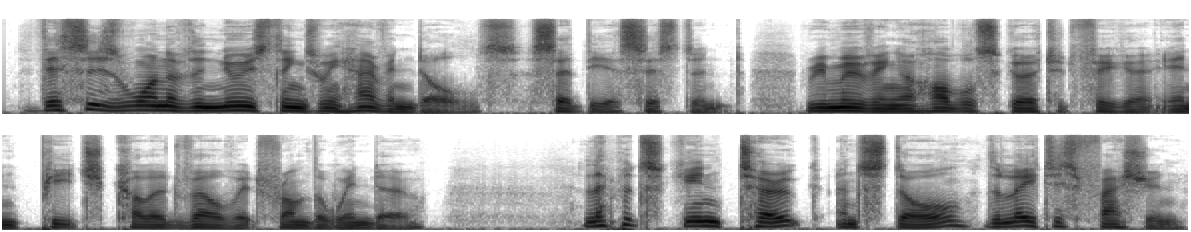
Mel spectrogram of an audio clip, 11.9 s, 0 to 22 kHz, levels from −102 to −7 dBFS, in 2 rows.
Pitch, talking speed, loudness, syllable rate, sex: 110 Hz, 170 wpm, -18 LUFS, 5.0 syllables/s, male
